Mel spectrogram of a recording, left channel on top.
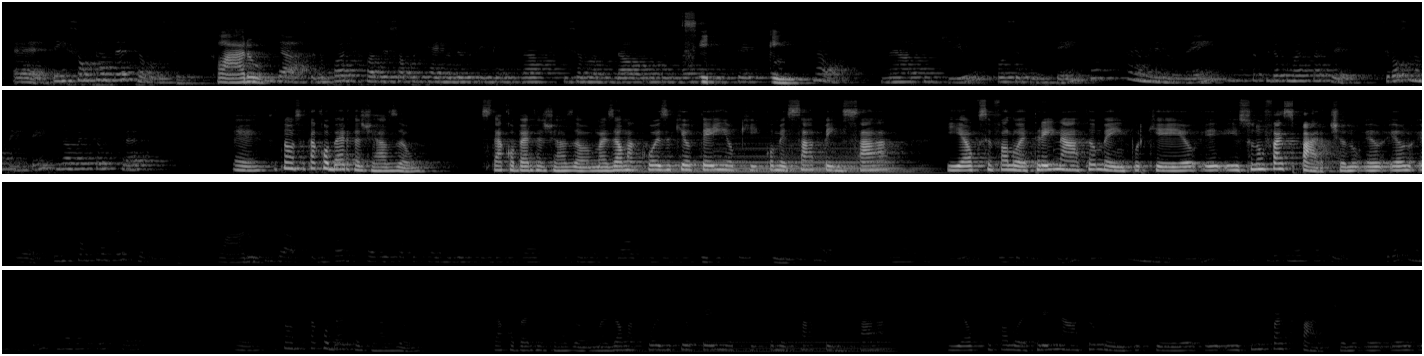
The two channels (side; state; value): right; quieter; 31.3 dB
